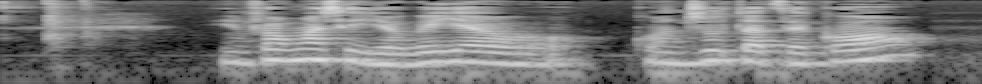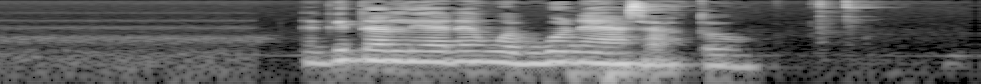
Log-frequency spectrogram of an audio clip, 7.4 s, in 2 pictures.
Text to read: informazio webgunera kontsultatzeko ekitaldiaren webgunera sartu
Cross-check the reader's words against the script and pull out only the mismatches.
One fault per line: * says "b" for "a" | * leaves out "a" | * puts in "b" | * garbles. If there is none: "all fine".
* says "gehiago" for "webgunera"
